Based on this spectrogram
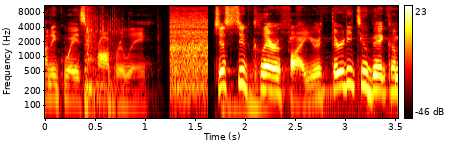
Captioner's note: static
